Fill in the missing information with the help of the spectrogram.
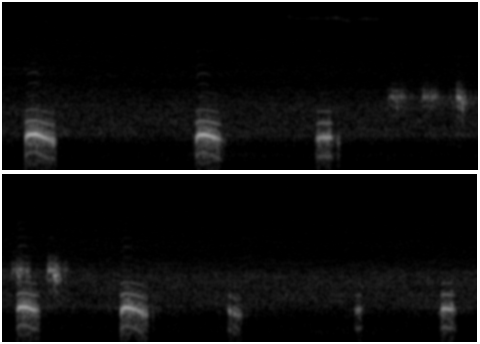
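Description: Mourning dove giving soft, low, hollow coos, single notes about a second apart. A few brief higher chirps from another bird come in midway.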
